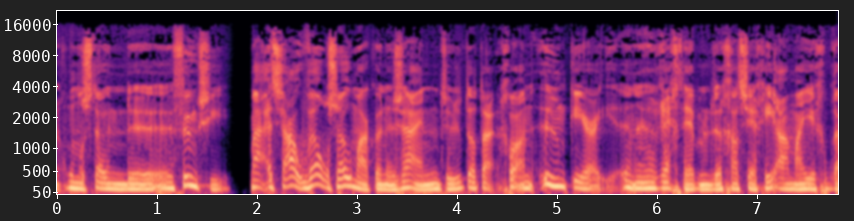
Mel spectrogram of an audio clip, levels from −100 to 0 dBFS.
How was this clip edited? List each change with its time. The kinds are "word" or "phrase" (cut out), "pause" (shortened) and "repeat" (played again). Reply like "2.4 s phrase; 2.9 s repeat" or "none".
1.8 s pause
